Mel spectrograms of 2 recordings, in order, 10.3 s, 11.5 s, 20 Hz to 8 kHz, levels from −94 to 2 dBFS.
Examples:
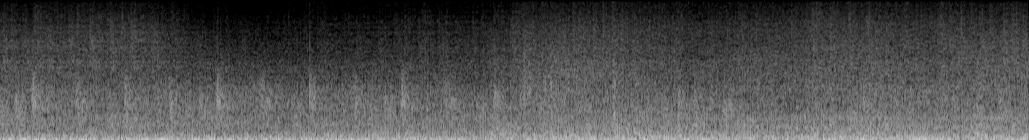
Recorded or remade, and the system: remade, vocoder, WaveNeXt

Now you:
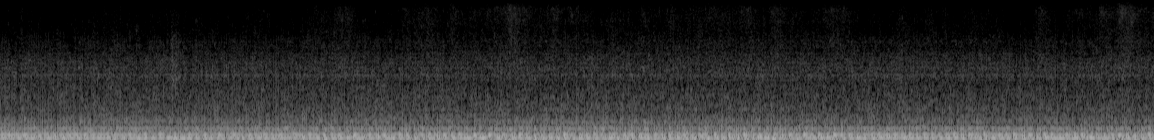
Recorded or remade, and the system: remade, vocoder, WaveNeXt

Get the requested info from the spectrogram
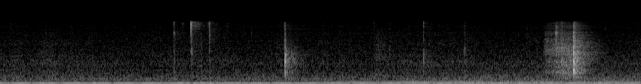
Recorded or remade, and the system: recorded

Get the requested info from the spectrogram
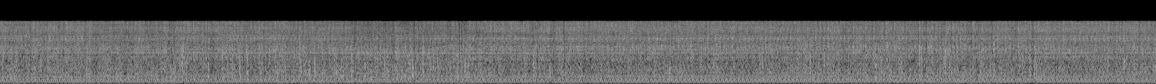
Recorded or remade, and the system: recorded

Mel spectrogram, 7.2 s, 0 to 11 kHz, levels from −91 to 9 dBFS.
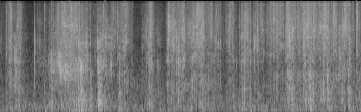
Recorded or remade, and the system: recorded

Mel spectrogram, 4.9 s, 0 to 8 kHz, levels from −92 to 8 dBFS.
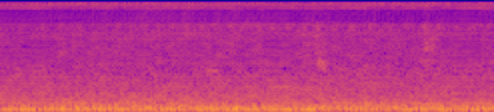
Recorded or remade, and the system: remade, vocoder, WaveNeXt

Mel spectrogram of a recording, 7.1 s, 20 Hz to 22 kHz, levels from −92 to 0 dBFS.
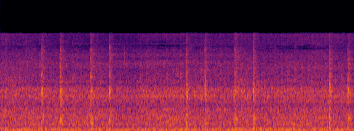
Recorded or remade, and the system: recorded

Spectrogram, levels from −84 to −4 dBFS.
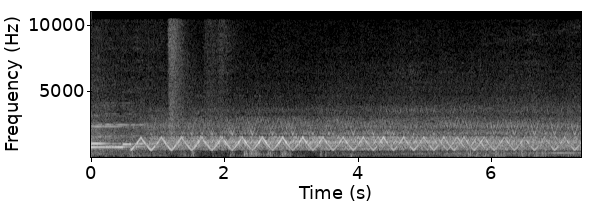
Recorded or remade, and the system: recorded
